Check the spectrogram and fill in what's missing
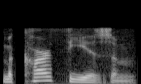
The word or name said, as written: McCarthyism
